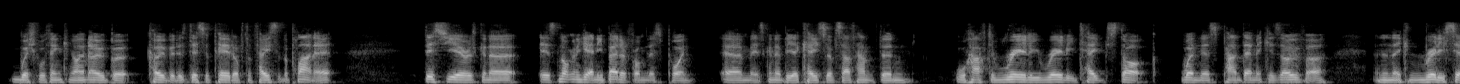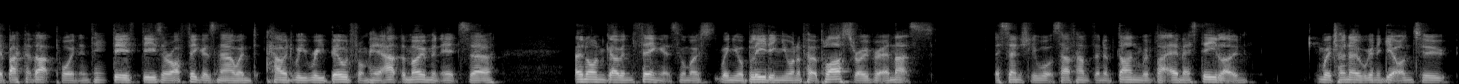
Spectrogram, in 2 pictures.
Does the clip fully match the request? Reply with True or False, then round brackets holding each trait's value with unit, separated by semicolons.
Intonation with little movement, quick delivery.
True (1.6 semitones; 230 wpm)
